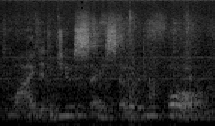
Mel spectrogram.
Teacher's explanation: it's the emphatic rising head starts at the bottom goes up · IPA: waɪ dɪdnt ju seɪ səʊ bɪfɔː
